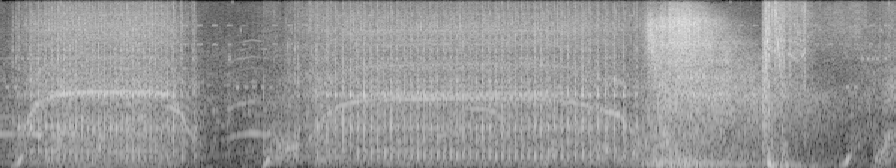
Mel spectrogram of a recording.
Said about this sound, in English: Now I simply use our multi-dimensional sewing machine to literally put a stitch in time.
